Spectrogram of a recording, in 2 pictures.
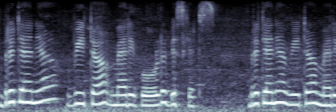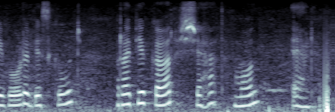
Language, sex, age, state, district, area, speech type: Kashmiri, female, 45-60, Jammu and Kashmir, Bandipora, rural, read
